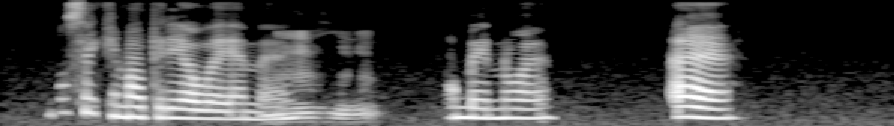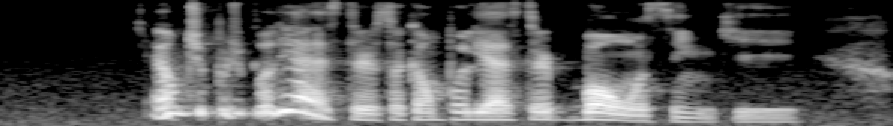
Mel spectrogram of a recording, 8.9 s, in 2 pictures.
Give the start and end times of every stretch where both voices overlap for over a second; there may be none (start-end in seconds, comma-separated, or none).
none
